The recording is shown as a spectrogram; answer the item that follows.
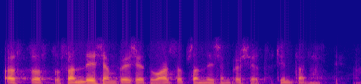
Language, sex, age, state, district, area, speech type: Sanskrit, male, 45-60, Karnataka, Shimoga, urban, conversation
